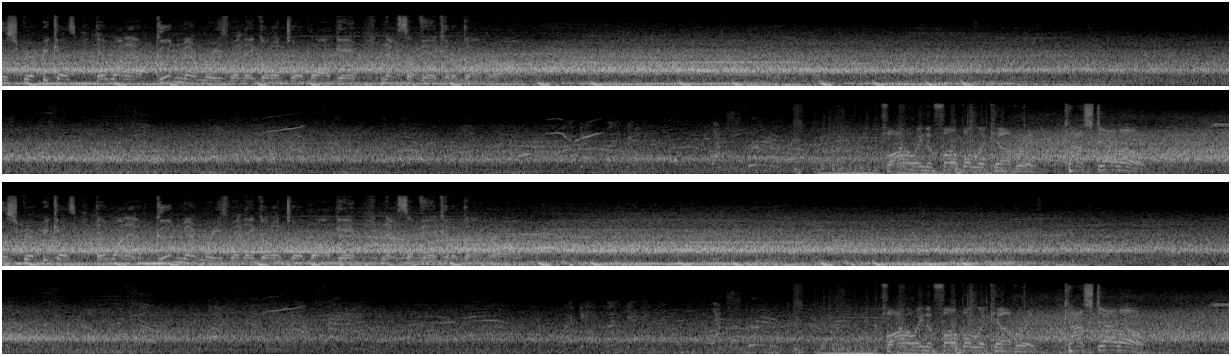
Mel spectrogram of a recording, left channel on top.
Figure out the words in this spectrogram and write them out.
script because they want to have good memories when they go into a ball game, not something that could have gone wrong. Following the fumble recovery, Costello.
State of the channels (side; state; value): both; normal; correlation 0.26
